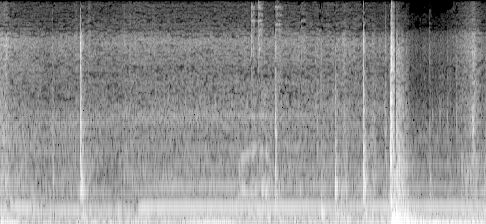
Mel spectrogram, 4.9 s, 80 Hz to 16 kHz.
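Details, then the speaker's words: 1994 Renault Supercinq Five 1.4i petrol, daily driven about 16,000 km by the owner; steady mid-pitched whine for several seconds at key-on before the engine catches; worn noisy fuel pump needing replacement, its only problem so far. "Alors ma pompe à essence n'est pas fraîche, donc du coup elle fait du bruit, malheureusement il faut que je la change."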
